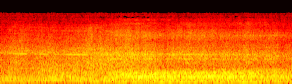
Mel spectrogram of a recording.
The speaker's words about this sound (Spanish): El avión de Ali Mohammed aterriza aquí en el aeropuerto Kennedy.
